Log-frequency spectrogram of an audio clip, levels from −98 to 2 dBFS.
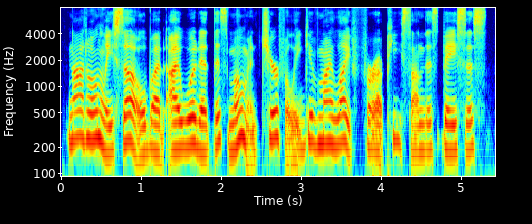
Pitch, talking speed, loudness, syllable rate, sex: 210 Hz, 210 wpm, -16 LUFS, 4.8 syllables/s, female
